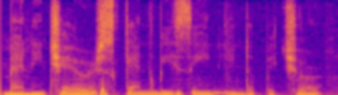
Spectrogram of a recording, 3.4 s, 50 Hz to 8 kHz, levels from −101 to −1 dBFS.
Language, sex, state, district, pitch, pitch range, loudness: English, female, Assam, Kamrup Metropolitan, 165 Hz, 160-175 Hz, -20 LUFS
